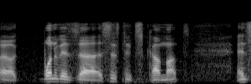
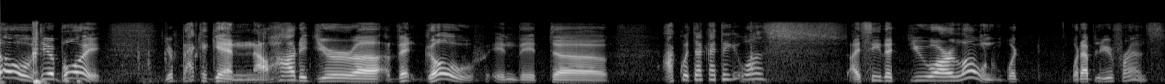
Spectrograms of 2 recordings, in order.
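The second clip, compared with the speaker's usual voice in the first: swooping, wandering, absent-minded mage voice; 4 semitones higher than usual. Voicing the absent-minded mage greeting a returning adventurer: Mister Delphin voice. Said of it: "he kinda looks up and says".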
